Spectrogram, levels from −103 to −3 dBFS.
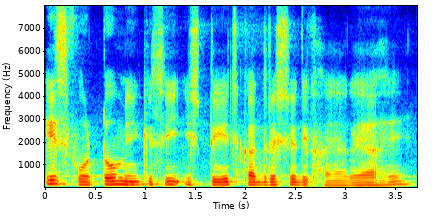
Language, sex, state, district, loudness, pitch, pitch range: Hindi, male, Uttar Pradesh, Lucknow, -20 LUFS, 125 Hz, 120-135 Hz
